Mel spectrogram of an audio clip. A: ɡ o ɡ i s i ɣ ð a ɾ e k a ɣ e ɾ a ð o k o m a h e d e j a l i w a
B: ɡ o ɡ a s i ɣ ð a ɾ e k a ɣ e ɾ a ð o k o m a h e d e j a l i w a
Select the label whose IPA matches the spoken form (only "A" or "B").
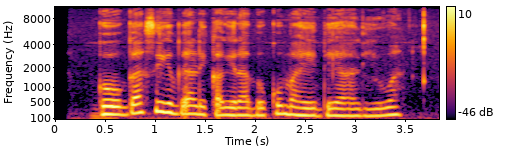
B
